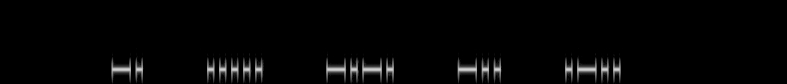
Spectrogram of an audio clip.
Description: Morse code, heard as a keyed tone, about 20 wpm, spaced as for 10 wpm, 700 Hz. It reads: N5CDL
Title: 102 Lesson 17g - Letter u - Call Signs 20wpm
